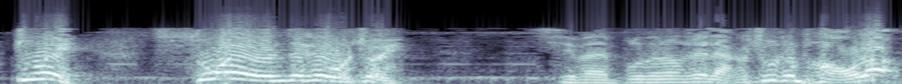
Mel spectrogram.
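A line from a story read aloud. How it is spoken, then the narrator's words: Roaring, alarmed. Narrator (Chinese): 三彪立刻明白了，大叫不好，吼道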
